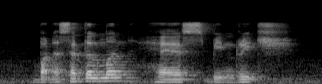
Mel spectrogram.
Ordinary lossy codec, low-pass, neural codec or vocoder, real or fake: none; 7.2 kHz; none; real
